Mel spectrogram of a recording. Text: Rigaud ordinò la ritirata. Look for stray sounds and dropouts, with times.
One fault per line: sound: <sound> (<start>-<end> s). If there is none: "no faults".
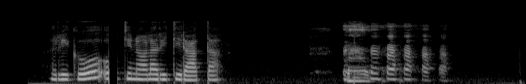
sound: dropout (1.1-1.2 s)
sound: laugh (3.1-4.6 s)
